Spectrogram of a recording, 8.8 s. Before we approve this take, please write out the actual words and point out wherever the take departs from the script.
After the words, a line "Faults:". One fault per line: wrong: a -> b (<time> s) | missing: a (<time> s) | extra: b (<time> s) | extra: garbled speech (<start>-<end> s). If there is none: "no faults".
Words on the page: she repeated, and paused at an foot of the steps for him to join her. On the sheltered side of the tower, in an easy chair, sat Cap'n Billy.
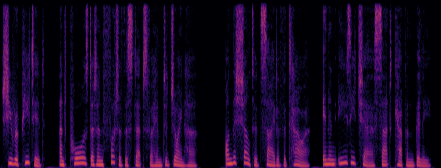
she repeated, and paused at an foot of the steps for him to join her. On the sheltered side of the tower, in an easy chair, sat Cap'n Billy.
Faults:
no faults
